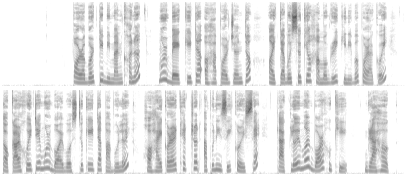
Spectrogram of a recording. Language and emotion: Assamese, happy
